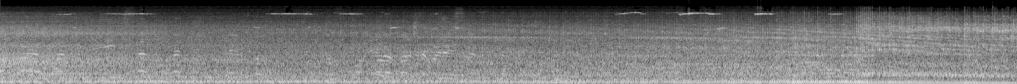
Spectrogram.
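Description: An armoured vehicle engine roars as it rolls past.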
